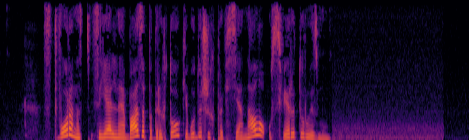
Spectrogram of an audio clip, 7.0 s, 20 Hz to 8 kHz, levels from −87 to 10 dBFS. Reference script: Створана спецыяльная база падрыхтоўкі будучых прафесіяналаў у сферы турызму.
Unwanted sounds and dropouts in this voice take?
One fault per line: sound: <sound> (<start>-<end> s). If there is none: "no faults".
no faults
